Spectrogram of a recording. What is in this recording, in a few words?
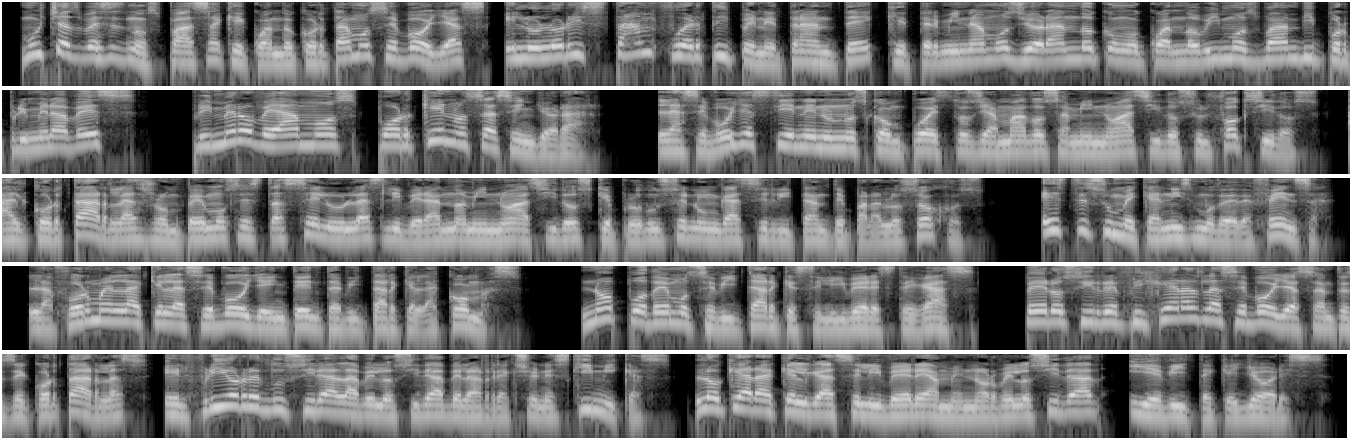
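Spanish, narration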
